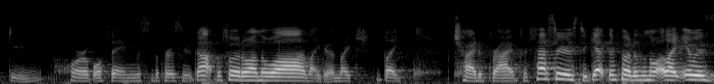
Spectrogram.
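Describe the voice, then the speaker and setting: A woman's voice: low voice, dark tone. A woman in her twenties, a college student giving a reflective documentary interview with frequent ums. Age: 20s.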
